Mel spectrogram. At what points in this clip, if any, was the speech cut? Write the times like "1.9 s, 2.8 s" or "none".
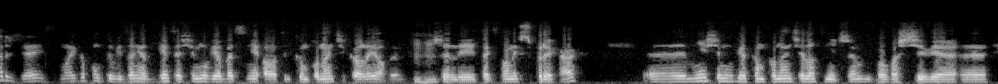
4.1 s

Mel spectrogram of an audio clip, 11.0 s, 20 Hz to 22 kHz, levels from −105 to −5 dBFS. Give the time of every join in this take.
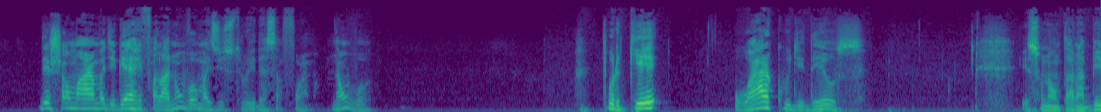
3.3 s, 6.0 s

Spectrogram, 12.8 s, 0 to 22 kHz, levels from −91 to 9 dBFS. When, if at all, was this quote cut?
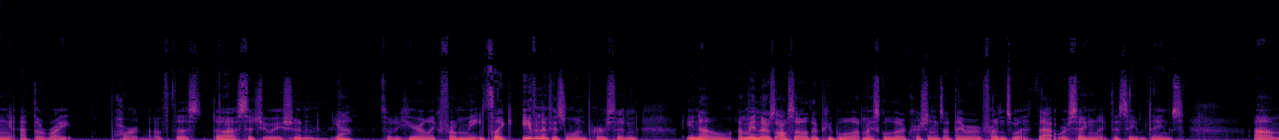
3.8 s, 4.8 s, 5.6 s

